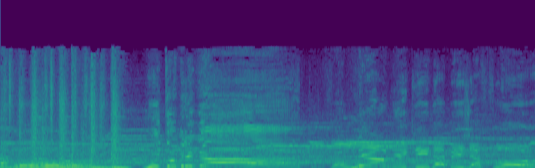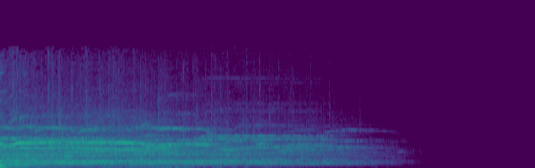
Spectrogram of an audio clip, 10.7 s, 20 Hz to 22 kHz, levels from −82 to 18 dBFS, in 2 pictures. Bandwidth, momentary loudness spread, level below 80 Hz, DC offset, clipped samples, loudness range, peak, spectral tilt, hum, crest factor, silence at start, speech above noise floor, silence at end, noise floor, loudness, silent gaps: 16 kHz; 19 LU; -30 dBFS; under 0.1%; under 0.1%; 18 LU; -4 dBFS; -4 dB/octave; none; 18 dB; 0 s; 50 dB; 2.3 s; -68 dBFS; -18 LUFS; none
